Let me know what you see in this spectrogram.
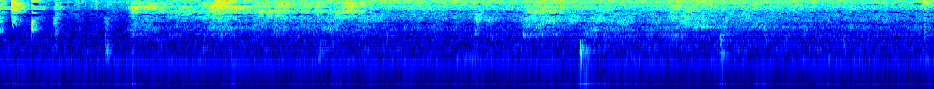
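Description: Green peas with ginger-garlic paste sizzling in hot oil in an aluminium kadai while being stirred with a wooden spatula, with a few light knocks of the spatula on the pan at the start. The sizzle swells about a second in and then holds steady.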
